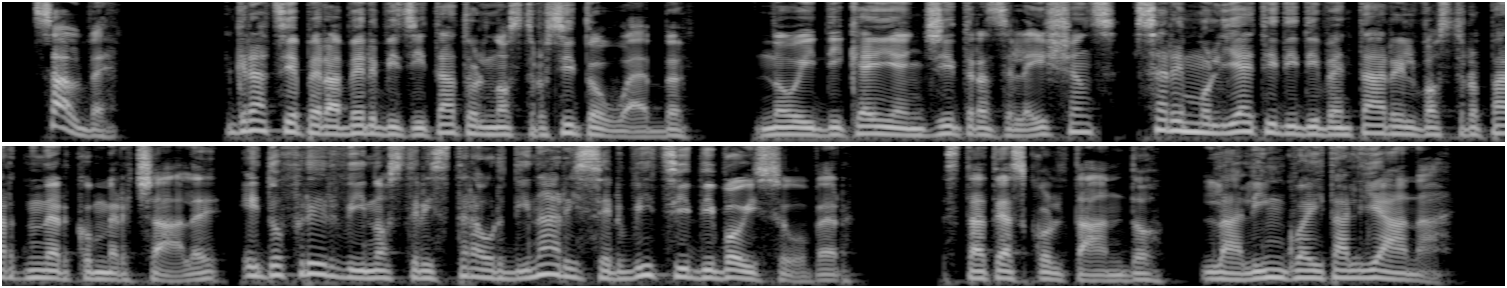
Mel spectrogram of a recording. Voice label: italian male

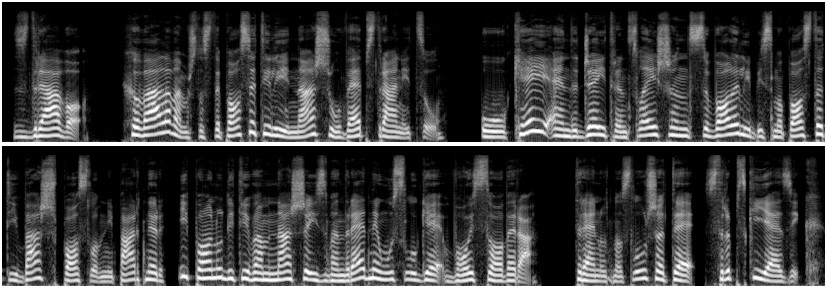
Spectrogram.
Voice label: serbian female

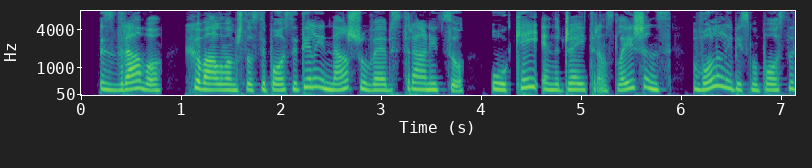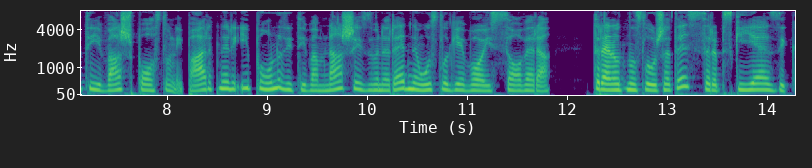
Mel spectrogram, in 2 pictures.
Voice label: serbian female

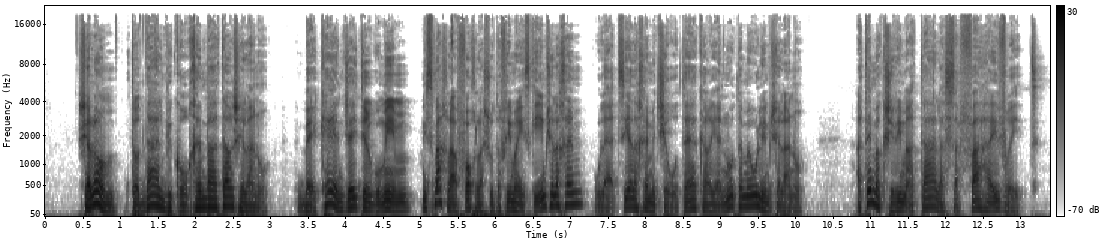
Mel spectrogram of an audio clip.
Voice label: hebrew male

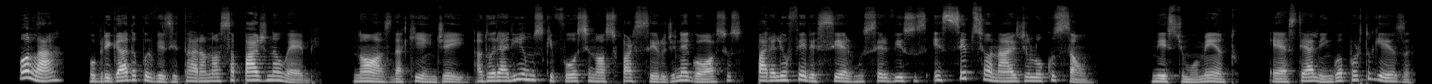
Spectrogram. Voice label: portuguese female

